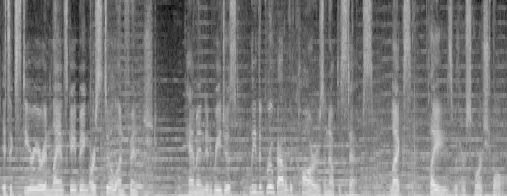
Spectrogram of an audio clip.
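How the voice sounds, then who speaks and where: A man's voice: on the high side, measured pace. Male audio drama narrator over music. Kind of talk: scripted narration.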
